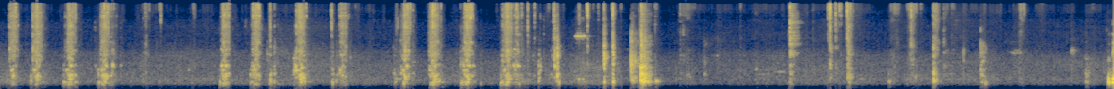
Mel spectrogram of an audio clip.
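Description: A sewing machine stitches a princess cut blouse in short, quick bursts of rapid, whirring stitching separated by brief silent pauses, close and fairly loud.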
